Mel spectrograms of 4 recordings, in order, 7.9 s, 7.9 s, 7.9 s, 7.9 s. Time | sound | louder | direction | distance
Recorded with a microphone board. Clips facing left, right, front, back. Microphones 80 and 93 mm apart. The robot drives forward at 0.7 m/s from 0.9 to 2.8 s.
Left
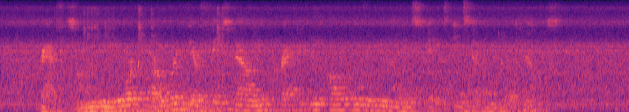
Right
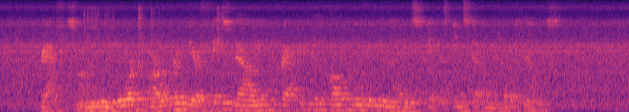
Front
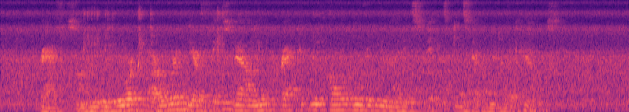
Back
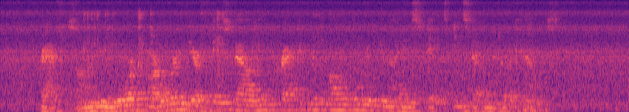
0.5 | a man speaking | left 1 dB, even | 35° left | 2 m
